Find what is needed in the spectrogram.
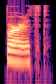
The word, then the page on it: berthed: British English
